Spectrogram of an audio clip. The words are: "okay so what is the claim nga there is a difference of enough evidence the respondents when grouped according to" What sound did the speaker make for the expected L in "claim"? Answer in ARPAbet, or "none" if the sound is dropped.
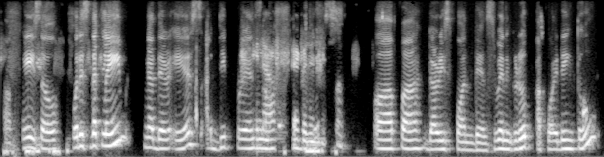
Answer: L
